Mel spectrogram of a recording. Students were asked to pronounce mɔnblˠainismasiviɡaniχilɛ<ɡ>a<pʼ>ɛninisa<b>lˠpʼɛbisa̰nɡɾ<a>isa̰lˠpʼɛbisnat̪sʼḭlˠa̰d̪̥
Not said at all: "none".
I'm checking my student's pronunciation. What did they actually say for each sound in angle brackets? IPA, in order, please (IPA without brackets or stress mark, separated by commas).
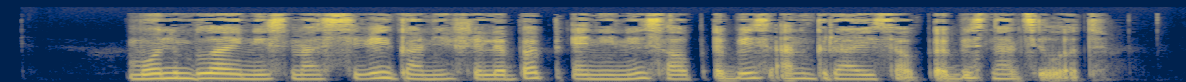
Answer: b, pʼ, none, a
